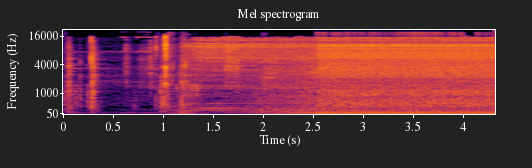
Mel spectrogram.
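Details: HVAC unit with newly replaced compressor, switched on after charging 4 lb (64 oz) refrigerant through the liquid side: a few clicks, then spins up to a steady low hum and fan rush, no rattle or labor; normal startup.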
